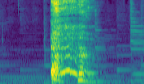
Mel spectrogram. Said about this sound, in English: Let me get the devil off my throat.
